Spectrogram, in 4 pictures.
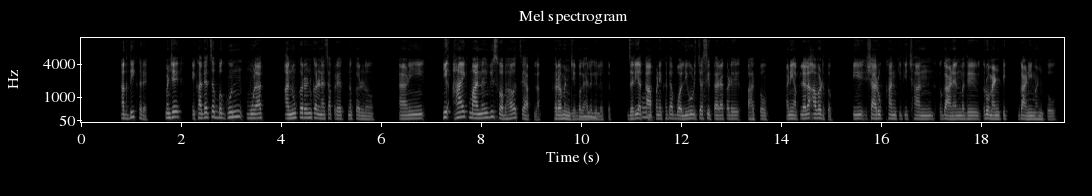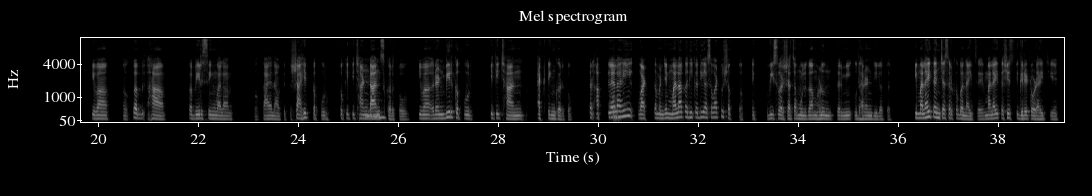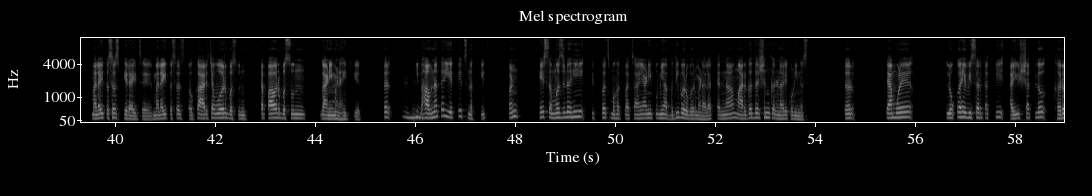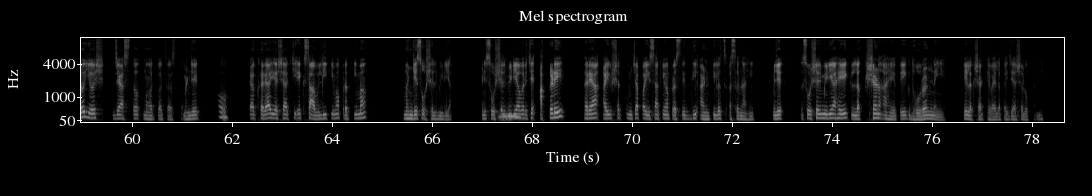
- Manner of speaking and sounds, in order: other background noise; in English: "एक्टिंग"
- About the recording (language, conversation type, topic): Marathi, podcast, सोशल मीडियावर दिसणं आणि खऱ्या जगातलं यश यातला फरक किती आहे?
